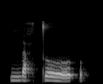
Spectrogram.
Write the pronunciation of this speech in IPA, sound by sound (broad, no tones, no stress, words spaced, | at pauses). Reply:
miħtoːʔ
